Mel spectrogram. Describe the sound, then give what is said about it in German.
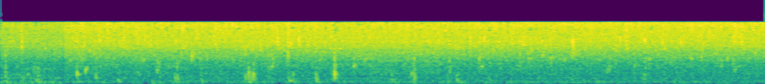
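Steady, dense rush of a waterfall flowing through the jungle, with scattered splashy droplet impacts, recorded with the microphone held closer to the splashing water, constant throughout, with no voices present. “Aber jetzt werde ich mal mein Mikrofon etwas näher an das Plätschern des Wassers halten, damit Sie auch ein bisschen den Wasserfall hören können, der hier durch den Dschungel fließt.”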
